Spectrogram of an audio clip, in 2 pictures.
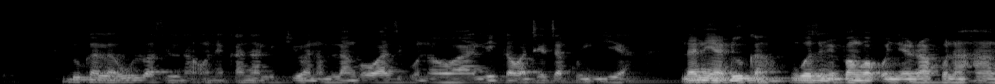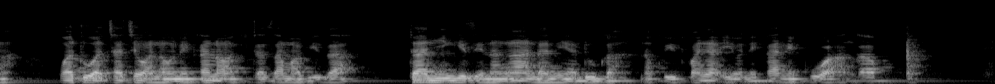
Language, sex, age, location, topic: Swahili, male, 25-35, Nairobi, finance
